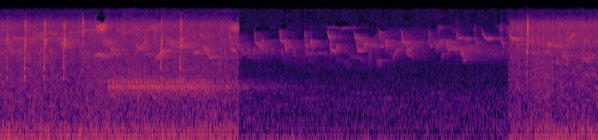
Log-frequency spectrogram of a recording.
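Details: Eurasian nuthatch in the Wittlicher Senke giving a fast series of short, clear, down-curving whistled notes, about three per second, in a quieter middle stretch framed by louder rushing background noise.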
